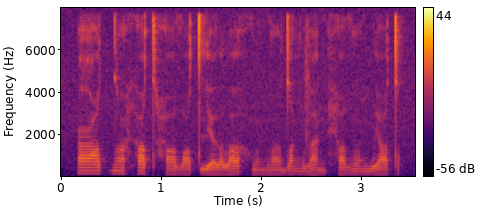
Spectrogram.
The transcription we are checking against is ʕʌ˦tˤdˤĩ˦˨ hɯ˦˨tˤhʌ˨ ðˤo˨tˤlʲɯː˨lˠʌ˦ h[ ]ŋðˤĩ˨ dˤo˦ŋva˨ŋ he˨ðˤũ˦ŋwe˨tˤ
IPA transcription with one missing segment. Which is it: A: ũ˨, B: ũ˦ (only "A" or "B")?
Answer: A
